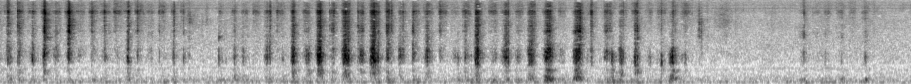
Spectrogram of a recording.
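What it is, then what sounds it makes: Scratch-art paper being scratched. A wooden stylus scratches dense strokes across a black-coated scratch-art paper page on a bunny figure, the book held flat on a table. Quiet, rapid, crisp scratches come in an uneven run, loudest in the middle of the clip, then thin out toward the end with only a few light strokes.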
